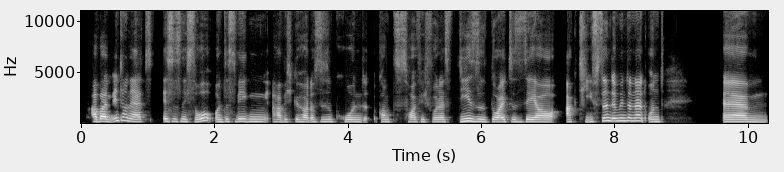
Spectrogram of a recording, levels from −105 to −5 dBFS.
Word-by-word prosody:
Aber 235 +1 +8
im 225 - +1
Internet 245 -8 0 0.2
ist 240 0 0
es 235 -1 -6
nicht 225 -1 -3
so 230 +8 +3
und 215 0 -4
deswegen 225 -1 -1
habe 210 +1 -2
ich 210 0 -15
gehört, 210 -2 -1
aus 195 -1 -6
diesem 215 0 -6
Grund 205 -1 -3 0.2
kommt's 205 -2 -7
häufig 205 -1 -4
vor, 200 - -4
dass 200 0 -2
diese 230 -4 +2
Leute 205 -1 +1
sehr 200 0 +2 0.2
aktiv 210 +1 -2
sind 285 +4 +2
im 270 +1 +4
Internet 285 -1 +1
und, 220 0 -3 0.9
ähm, 205 -3 +3
215 Hz, 165 wpm, -24 LUFS, 205-230 Hz, 0.9 s, Aber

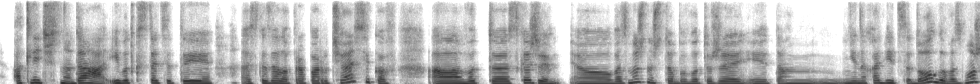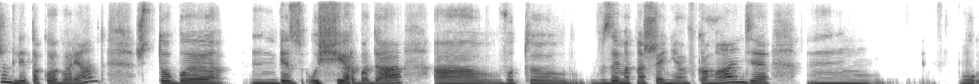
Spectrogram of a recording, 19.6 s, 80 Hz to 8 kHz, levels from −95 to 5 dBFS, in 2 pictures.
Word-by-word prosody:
Отлично, 215 -3 +2
да. 215 -4 +6
И 215 - +3
вот, 220 0 +2
кстати, 210 -2 -2
ты 200 0 +3 0.4
сказала 205 +1 +1
про 200 +2 -1
пару 205 0 +1
часиков. 270 - -2 0.3
А, 200 0 +5
вот 200 +2 +1 0.3
скажи, 210 -7 0
э, 175 0 +1
возможно, 240 - -1
чтобы, 195 -4 -4
вот, 185 0 -4
уже 185 -2 -1
там, 160 +1 -4
не 195 +1 0
находиться 205 -2 -1
долго, 280 - +3
возможен 270 - 0
ли 205 -5 +1
такой 195 +1 -2
вариант, 190 - -3 0.3
чтобы, 190 -2 +1 0.3
м, 175 -1 0
без 205 -1 +2
ущерба, 190 -4 +2
да, 195 +10 +3 0.3
э, 165 -1 +1
вот, 165 -1 -7
э, 155 -2 -3 0.2
взаимоотношениям 185 -4 -1
в - - -10
команде, 200 +4 0 0.4
м, 170 0 -3 0.7
во 165 -1 -3
190 Hz, 120 wpm, -23 LUFS, 170-210 Hz, 0.7 s, да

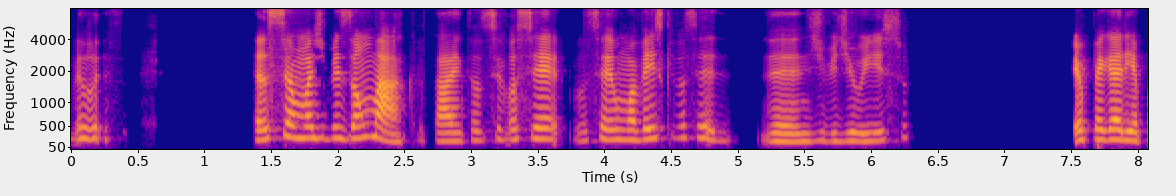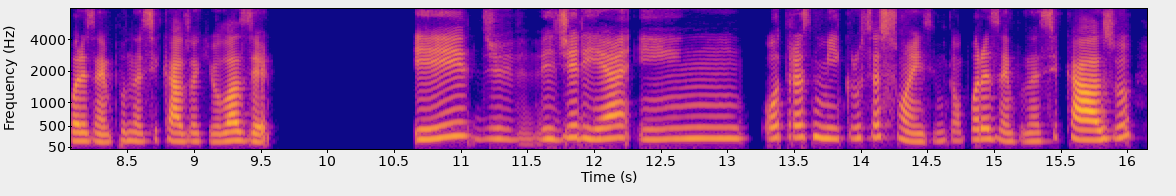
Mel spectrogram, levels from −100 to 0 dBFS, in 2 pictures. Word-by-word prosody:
Beleza. 225 - -6 1.0
Essa 285 - +2
é - - +7
uma 245 0 +3
divisão 240 0 -1
macro, 255 -3 +5
tá? 180 0 +1
Então 195 +2 -10
se 200 +4 -9
você 225 +1 0
você, 190 +4 -3
uma 210 0 +1
vez 220 +3 +1
que 230 - -24
você, 245 -7 -7 0.3
eh, 170 -1 -1
dividiu 175 +1 -7
isso 190 +7 -7 1.2
eu - - +4
pegaria, 210 -2 +5
por 185 0 +2
exemplo, 175 +1 -3
nesse 180 +2 -5
caso 180 -3 +2
aqui, 175 -1 -9
o - - -5
lazer 185 -2 +2 1.1
e 245 +7 +2
dividiria 230 - -1
em 235 +2 -5
outras 255 +2 -2
microsseções. 235 - -2
Então, 190 +1 -13
por 220 +1 -1
exemplo, 185 -6 -3
nesse 180 +4 -7
caso: 230 +3 +6
215 Hz, 135 wpm, -25 LUFS, 185-235 Hz, 1.2 s, é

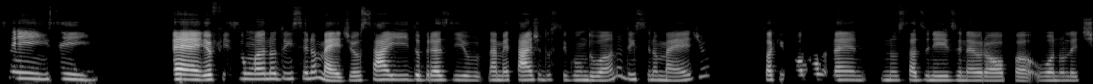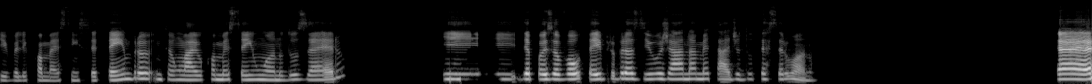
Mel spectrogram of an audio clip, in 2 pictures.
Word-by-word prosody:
Sim, 265 -3 +1
sim. 230 -5 -4 0.8
É, 225 -3 +11
eu 225 - +6
fiz 240 +2 -20
1 255 -1 -3
ano 255 +1 +2
do 260 - -10
ensino 270 +2 -4
médio, 185 - +3
eu 195 - -3
saí 215 +2 +1
do 215 +1 -2
Brasil 205 -2 -3
na 205 - -3
metade 205 +1 +1
do 215 - -12
2º 205 -2 -7
ano 190 - -5
do 250 - -9
ensino 225 -3 -7
médio, 200 - -6 0.6
só 215 - +2
que 225 +2 -16
como, 235 +2 -7
né, 205 0 -3
nos 200 -1 -9
Estados 195 -1 -6
Unidos 195 -1 -4
e 195 - -6
na 185 - -5
Europa 180 -1 -4
o 185 +1 -7
ano 185 0 -5
letivo 185 0 -11
ele 185 +1 -11
começa 185 -2 -10
em 185 - -11
setembro, 220 +9 -1
então 225 -3 -8
lá 210 -1 0
eu 210 - -9
comecei 220 -1 -4
1 220 - -2
ano 205 -1 -4
do 220 +2 -6
zero, 225 - -4 1.0
eh, 240 0 -4
depois 245 -1 +3
eu 240 - +5
voltei 245 0 +4
para 245 - -10
o - - -11
Brasil, 255 -1 +1
já 245 -1 +1
na 250 0 -2
metade 250 -1 -5
do 235 +2 -13
3º 245 +1 -8
ano. 185 0 -6 2.4
É. 245 0 +12
220 Hz, 170 wpm, -24 LUFS, 200-245 Hz, 2.4 s, É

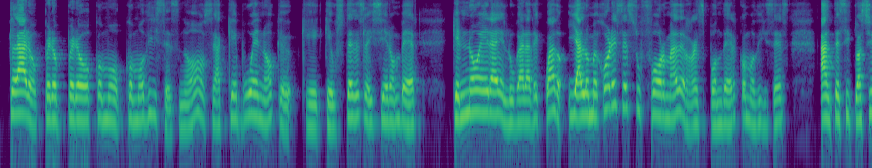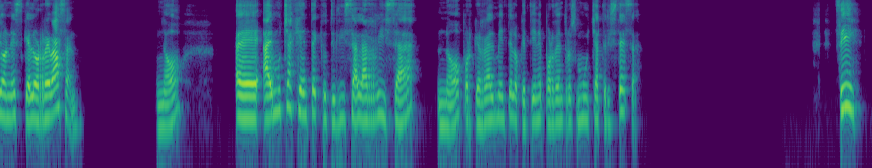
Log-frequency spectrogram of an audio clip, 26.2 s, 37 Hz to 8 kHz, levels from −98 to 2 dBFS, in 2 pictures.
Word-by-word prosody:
Claro, 210 -7 +6
pero 175 -1 0
pero 175 -1 +3
como 175 -4 -5
como 175 0 -4
dices, 185 -11 -9
¿no?, 145 +10 -5
o 195 - -6
sea, 150 -2 -9
qué 190 +1 -4
bueno 190 0 -3
que - - -6
que 140 -1 -7
que 140 0 -2
ustedes 185 +7 -2
le 170 - -3
hicieron 165 +1 -4
ver 150 -1 +1 0.5
que 185 - +2
no 215 +3 +2
era 220 -2 +5
el 195 -5 -3
lugar 165 +1 -1
adecuado, 180 +7 0
y 200 +2 +1
a 190 - +9
lo 205 0 +4
mejor 200 +6 +2
esa 275 -2 0
es 255 - -4
su 235 -2 -8
forma 195 -1 +1
de - - 0
responder, 155 +2 -5
como 160 -4 -6
dices, 160 +3 -8 0.4
ante 185 +1 +5
situaciones 190 +2 -1
que 175 -4 +1
lo 180 -1 +6
rebasan. 180 - +4 1.1
¿No?, 140 +6 -4 0.8
eh, 185 -1 +9
hay 185 +2 +7
mucha 230 +4 -3
gente 215 -4 -2
que 205 - -14
utiliza 180 0 -3
la 175 -2 +2
risa, 180 +1 -4 0.2
¿no?, 145 +6 -4
porque 170 -4 -4
realmente 175 +4 -4
lo 180 - -5
que 155 - -6
tiene 170 +3 -6
por 160 -3 -5
dentro 165 +1 -6
es 165 - -10
mucha 175 +1 -6
tristeza. 175 +10 -5 3.0
Si, 250 0 +2
180 Hz, 140 wpm, -25 LUFS, 160-200 Hz, 3.0 s, a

